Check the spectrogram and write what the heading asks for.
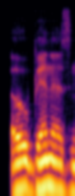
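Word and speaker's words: Obinna: been mispronouncing Obina's name his entire time here at Marshall. He says his name is pronounced Obina.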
